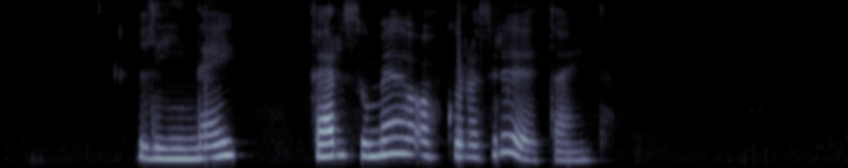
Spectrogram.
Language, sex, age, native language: Icelandic, female, 30-39, Icelandic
